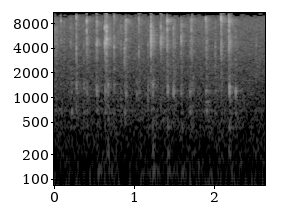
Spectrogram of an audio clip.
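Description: Steady, quiet clicking of a computer keyboard as a file name is typed, a rapid, even patter of keystrokes with no voices.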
